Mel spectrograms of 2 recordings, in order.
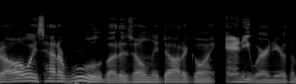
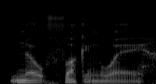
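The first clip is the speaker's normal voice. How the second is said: low, slow, final refusal; stern father; 6 semitones lower, 6 dB quieter, slower than usual. Acted. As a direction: lay down the law like a gruff father. Father's flat rule quoted.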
